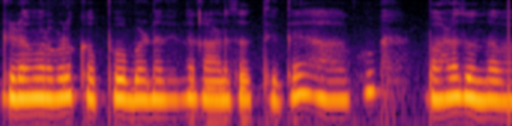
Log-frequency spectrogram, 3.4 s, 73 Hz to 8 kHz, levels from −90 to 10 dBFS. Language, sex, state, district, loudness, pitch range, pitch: Kannada, female, Karnataka, Bellary, -15 LUFS, 200-215 Hz, 210 Hz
